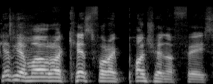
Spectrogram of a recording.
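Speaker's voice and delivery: put-on Scottish-accented voice. Quoting a favorite line from So I Married an Axe Murderer: Mike Myers Scottish voice. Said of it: "Mike Myers Scottish voice".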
